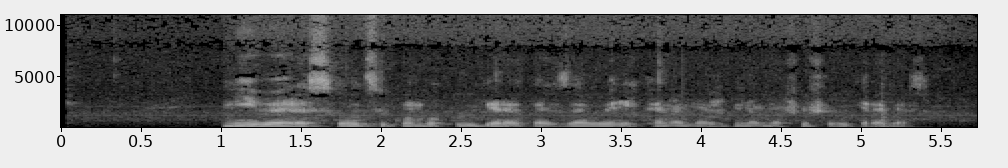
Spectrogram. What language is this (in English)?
Kinyarwanda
